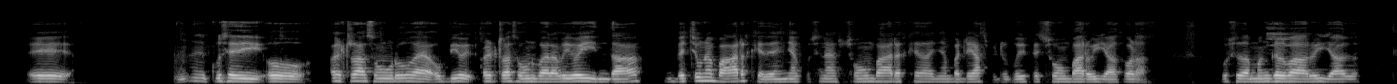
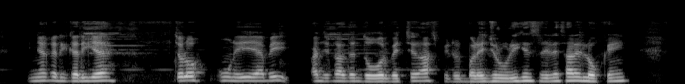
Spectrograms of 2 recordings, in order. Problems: background sounds at intervals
